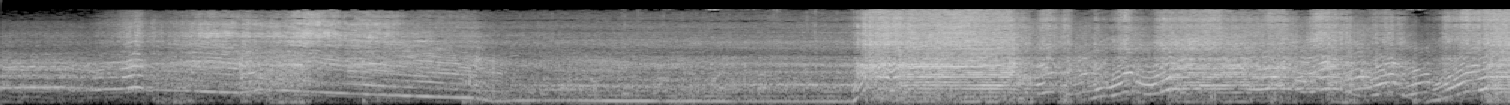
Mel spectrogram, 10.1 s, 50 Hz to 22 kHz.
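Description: Formula 1 car engine, its revs falling away in a long downward glide over the first three seconds and settling low. About six seconds in it turns louder, revving rapidly up and down as the car spins doughnuts, with the rear tyres screeching and smoking.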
